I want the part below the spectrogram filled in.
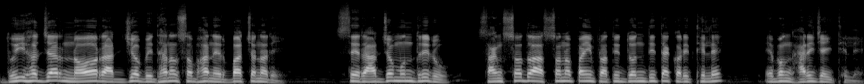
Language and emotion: Odia, neutral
